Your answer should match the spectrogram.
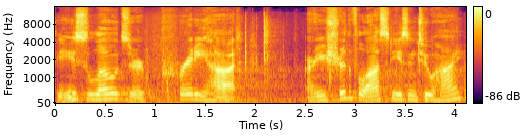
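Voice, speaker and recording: A man's voice: a little high, lively intonation, normal speed. A man playing an earnest, nerdy teenage boy crimefighter in a video game, cautious, precise and inquisitive. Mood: cautious challenge. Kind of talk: naturalistic video game acting. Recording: reverberant room with music behind.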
